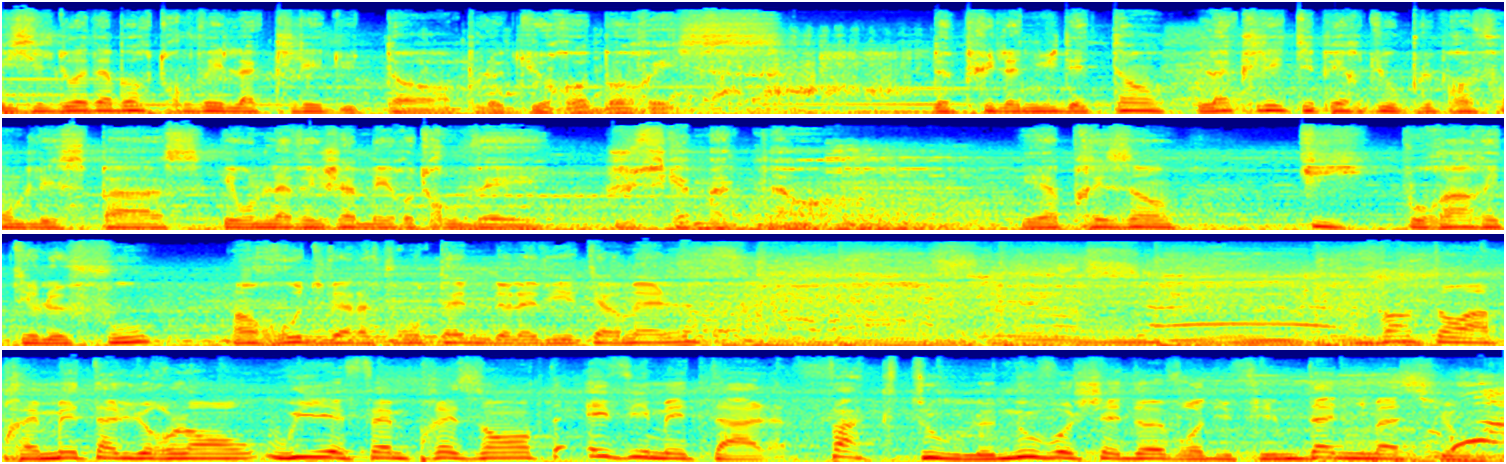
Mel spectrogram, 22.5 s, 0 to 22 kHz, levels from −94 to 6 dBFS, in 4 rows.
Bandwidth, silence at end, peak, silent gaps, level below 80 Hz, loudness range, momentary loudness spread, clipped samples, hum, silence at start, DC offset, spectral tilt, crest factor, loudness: 17 kHz; 0 s; 0 dBFS; none; -24 dBFS; 2 LU; 5 LU; under 0.1%; none; 0 s; under 0.1%; -4.5 dB/octave; 12 dB; -13 LUFS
